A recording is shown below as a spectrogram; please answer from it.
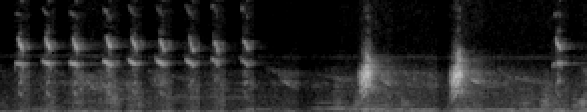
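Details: Olive-backed sunbird in a fast besetan and tembakan song for tutoring caged birds: a quick run of about eight high, ticking notes, then two louder sharp chirps over a faint low hum.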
